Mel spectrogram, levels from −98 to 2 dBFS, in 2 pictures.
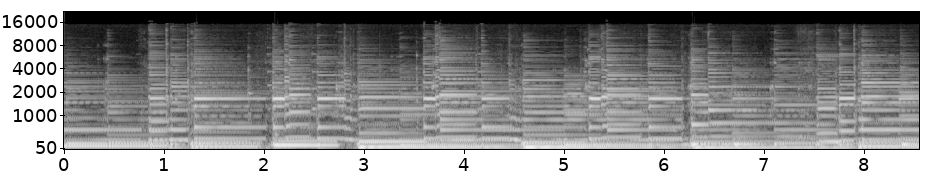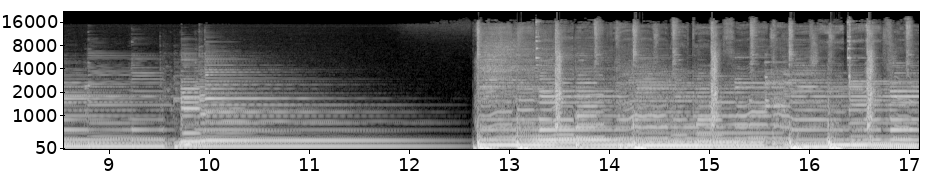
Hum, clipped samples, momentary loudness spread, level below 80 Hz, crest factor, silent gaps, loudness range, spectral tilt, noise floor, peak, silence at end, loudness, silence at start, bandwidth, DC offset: none; under 0.1%; 9 LU; -22 dBFS; 12 dB; none; 6 LU; -6 dB/octave; -37 dBFS; 0 dBFS; 0 s; -14 LUFS; 0 s; 18 kHz; under 0.1%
